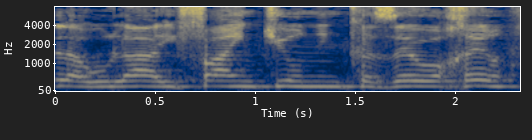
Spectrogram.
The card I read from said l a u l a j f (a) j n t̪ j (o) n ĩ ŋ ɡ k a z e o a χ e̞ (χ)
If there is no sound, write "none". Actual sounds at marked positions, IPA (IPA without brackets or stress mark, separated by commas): a, u, ʁ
